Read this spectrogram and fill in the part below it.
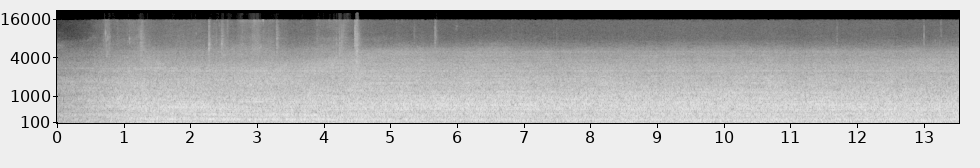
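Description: American Airlines jet arriving from San Antonio at Sky Harbor International Airport, a loud, steady broadband engine roar that swells in and holds constant throughout, with no talk.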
